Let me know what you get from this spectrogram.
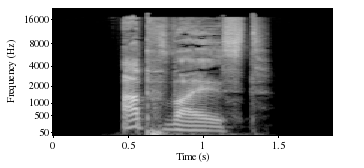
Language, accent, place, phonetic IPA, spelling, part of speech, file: German, Germany, Berlin, [ˈapˌvaɪ̯st], abweist, verb, De-abweist.ogg
- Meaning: inflection of abweisen: 1. second/third-person singular dependent present 2. second-person plural dependent present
